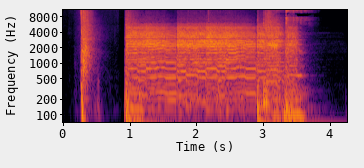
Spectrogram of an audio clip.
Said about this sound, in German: Ich weiß nicht, ob es am Ende was bringt, aber wir müssen auf jeden Fall einmal klatschen. Das ist richtig, genau, das ist richtig. Also wir klatschen in drei, zwei, eins.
